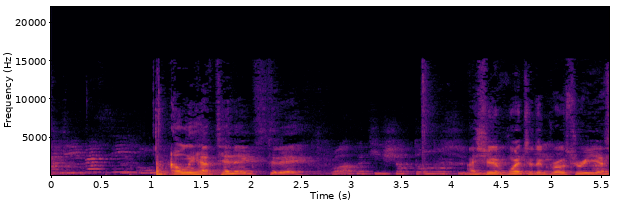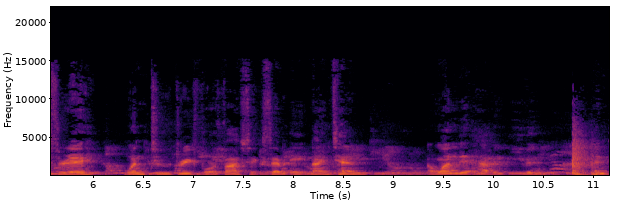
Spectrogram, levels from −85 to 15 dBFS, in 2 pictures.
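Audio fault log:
No technical faults can be heard anywhere in the clip; the signal holds steady and continuous throughout.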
